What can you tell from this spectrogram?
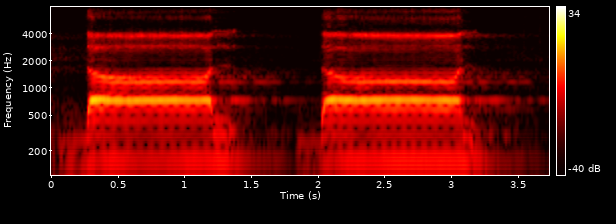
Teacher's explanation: اس کو بھی ادا کرتے وقت اس کا اور تا کا دونوں کا مخرج ایک ہی ہے، زبان کی نوک اوپر کے دانتوں کے جڑوں کو لگنا چاہیے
